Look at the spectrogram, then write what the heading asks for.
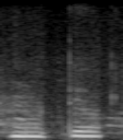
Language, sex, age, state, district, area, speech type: Odia, female, 18-30, Odisha, Nuapada, urban, spontaneous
